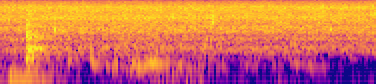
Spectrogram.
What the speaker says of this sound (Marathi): टॅमॅटोसुद्धा कांद्यामध्ये चांगलं परतवून घेतो.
